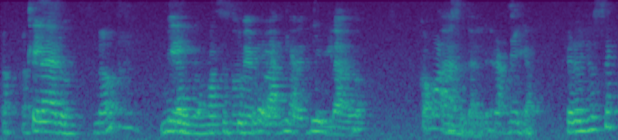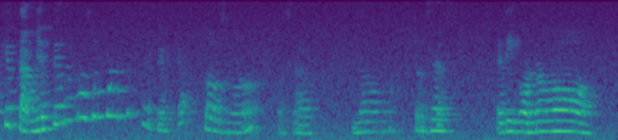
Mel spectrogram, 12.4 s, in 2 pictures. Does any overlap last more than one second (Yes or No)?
Yes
